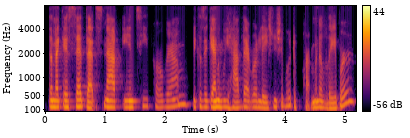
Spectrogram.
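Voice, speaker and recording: A woman on a public panel walks the audience through program rules step by step, taking care to be clear. Her voice sits a little low. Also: darkish tone. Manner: explanatory, careful, repeats "again".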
